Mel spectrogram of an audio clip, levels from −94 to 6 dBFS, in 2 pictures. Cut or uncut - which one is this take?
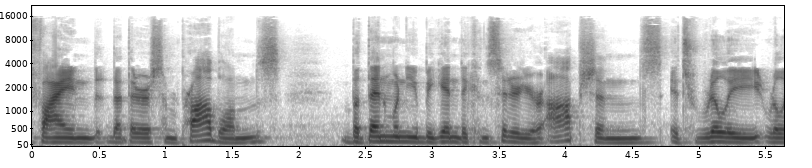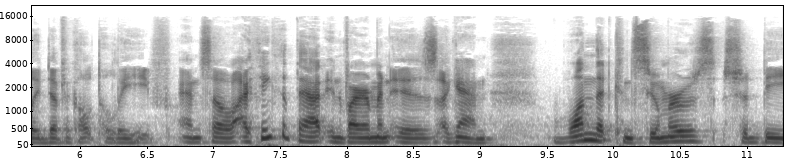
uncut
